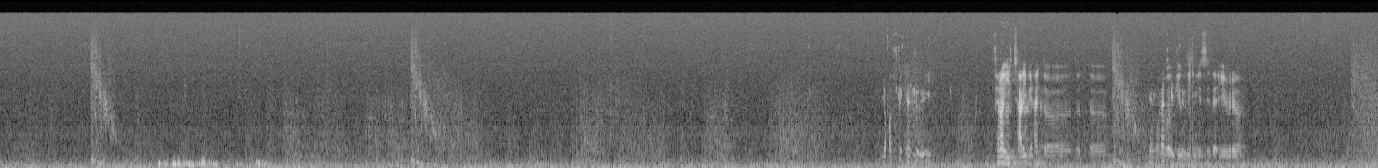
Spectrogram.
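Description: A heavy machine's engine rumbles low and steady.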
